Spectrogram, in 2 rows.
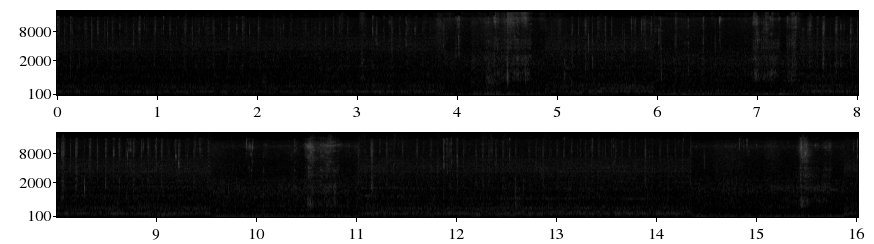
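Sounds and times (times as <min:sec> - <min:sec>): eating and handling food: 0:00.0 - 0:16.0
crinkly crunchy bursts: 0:00.1 - 0:09.6.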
